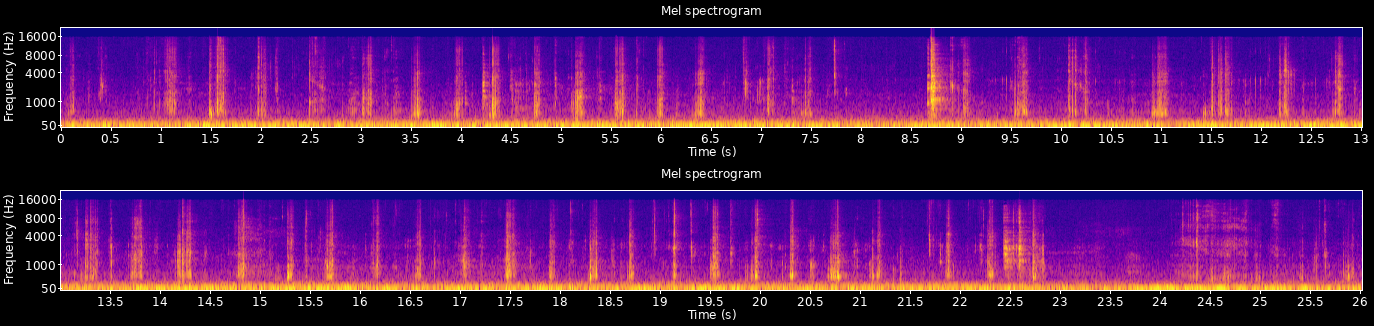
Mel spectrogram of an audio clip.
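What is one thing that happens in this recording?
A young woman slurps and chews food loudly and close to a microphone.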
